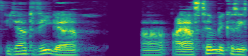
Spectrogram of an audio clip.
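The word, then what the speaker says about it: Jadwiga: is yaad yaad viga which thanks to my brassiere for letting me know how to pronounce that I send him a tweet than he he told me it is yet viga I asked him because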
